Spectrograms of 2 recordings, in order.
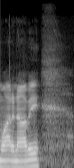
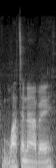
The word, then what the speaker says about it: Watanabe: like you gotta do it yeah like Ken Watanabe um why did I say his name like that was weird Watanabe um and how people are just [ __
